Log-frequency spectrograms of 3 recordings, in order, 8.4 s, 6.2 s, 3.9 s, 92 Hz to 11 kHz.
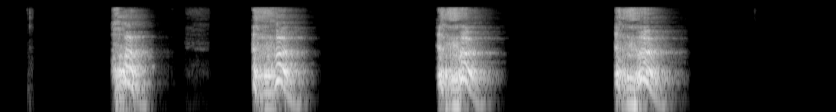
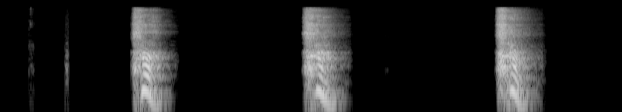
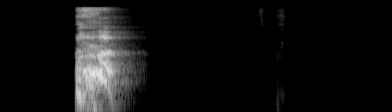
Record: {"three_cough_length": "8.4 s", "three_cough_amplitude": 26825, "three_cough_signal_mean_std_ratio": 0.36, "exhalation_length": "6.2 s", "exhalation_amplitude": 18237, "exhalation_signal_mean_std_ratio": 0.28, "cough_length": "3.9 s", "cough_amplitude": 23717, "cough_signal_mean_std_ratio": 0.24, "survey_phase": "beta (2021-08-13 to 2022-03-07)", "age": "45-64", "gender": "Male", "wearing_mask": "No", "symptom_cough_any": true, "symptom_onset": "2 days", "smoker_status": "Never smoked", "respiratory_condition_asthma": false, "respiratory_condition_other": false, "recruitment_source": "Test and Trace", "submission_delay": "1 day", "covid_test_result": "Positive", "covid_test_method": "RT-qPCR"}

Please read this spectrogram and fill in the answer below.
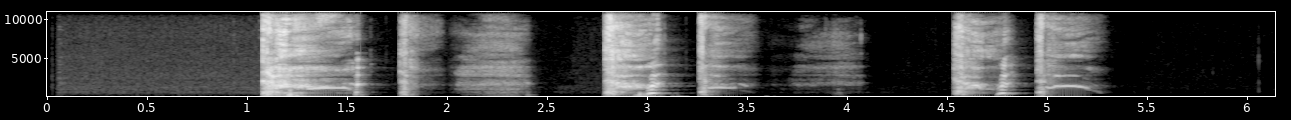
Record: {"three_cough_length": "6.1 s", "three_cough_amplitude": 32474, "three_cough_signal_mean_std_ratio": 0.31, "survey_phase": "beta (2021-08-13 to 2022-03-07)", "age": "45-64", "gender": "Female", "wearing_mask": "No", "symptom_new_continuous_cough": true, "symptom_runny_or_blocked_nose": true, "symptom_shortness_of_breath": true, "symptom_fatigue": true, "symptom_headache": true, "symptom_change_to_sense_of_smell_or_taste": true, "symptom_onset": "3 days", "smoker_status": "Never smoked", "respiratory_condition_asthma": false, "respiratory_condition_other": false, "recruitment_source": "Test and Trace", "submission_delay": "1 day", "covid_test_result": "Positive", "covid_test_method": "RT-qPCR", "covid_ct_value": 21.1, "covid_ct_gene": "ORF1ab gene", "covid_ct_mean": 22.0, "covid_viral_load": "63000 copies/ml", "covid_viral_load_category": "Low viral load (10K-1M copies/ml)"}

